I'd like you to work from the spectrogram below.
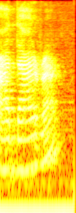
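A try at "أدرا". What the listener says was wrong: No, la D con sukun es nomás D, el sonido de sin nada. So aquí A, D, Ad, Ad. Ra. Y esto, no lo piensen de más, es nomás un alif. Por cualquier razón decidieron hacerlo así, pero es nomás un alif aquí.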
